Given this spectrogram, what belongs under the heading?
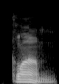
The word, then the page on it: glum: American English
